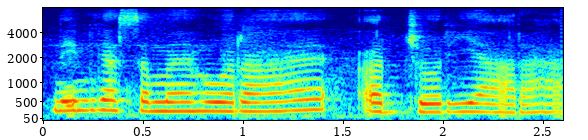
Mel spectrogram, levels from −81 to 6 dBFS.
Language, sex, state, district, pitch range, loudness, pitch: Hindi, female, Jharkhand, Garhwa, 225-255 Hz, -14 LUFS, 240 Hz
